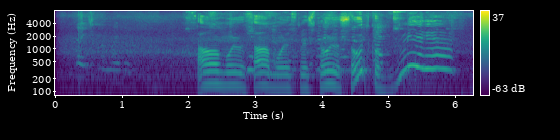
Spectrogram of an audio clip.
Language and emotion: Russian, positive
